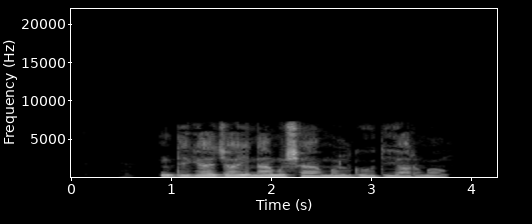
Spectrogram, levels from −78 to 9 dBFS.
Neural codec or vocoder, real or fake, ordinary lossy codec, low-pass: none; real; AAC, 48 kbps; 7.2 kHz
